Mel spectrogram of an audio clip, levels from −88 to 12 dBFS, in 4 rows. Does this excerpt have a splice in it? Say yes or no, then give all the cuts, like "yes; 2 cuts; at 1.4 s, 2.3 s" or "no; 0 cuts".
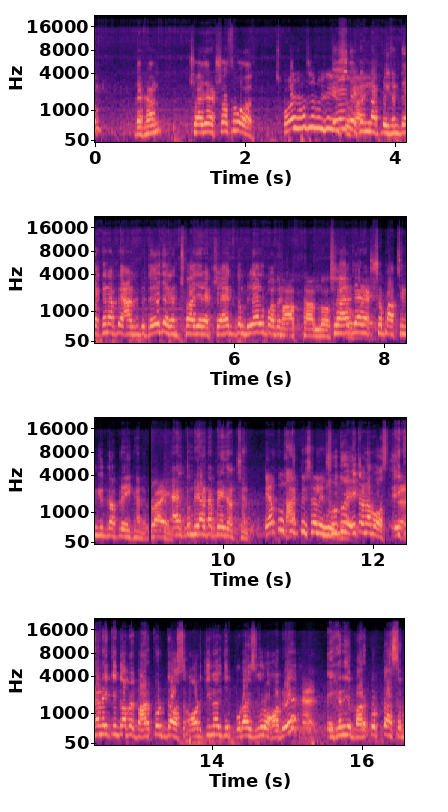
no; 0 cuts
